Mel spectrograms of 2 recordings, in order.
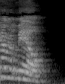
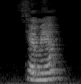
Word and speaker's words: Camilla: I too get the name mispronunciation, but then I also get those who don't Camilla? try. Chamomile. My name is not spelled. Camilla. It's not spelled Kamaya. It's spelled Camilla. Like it's legit. Camilla.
